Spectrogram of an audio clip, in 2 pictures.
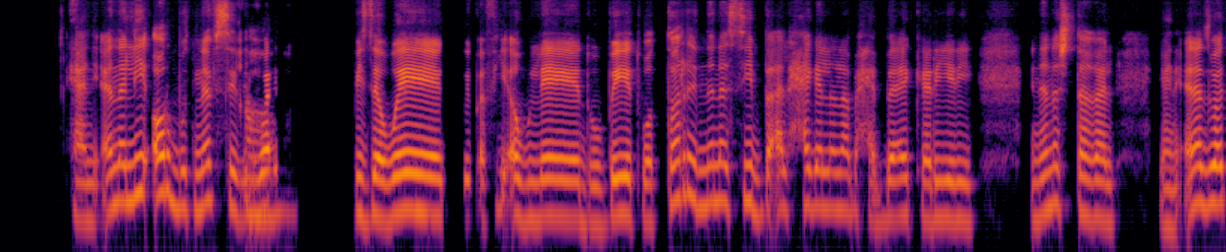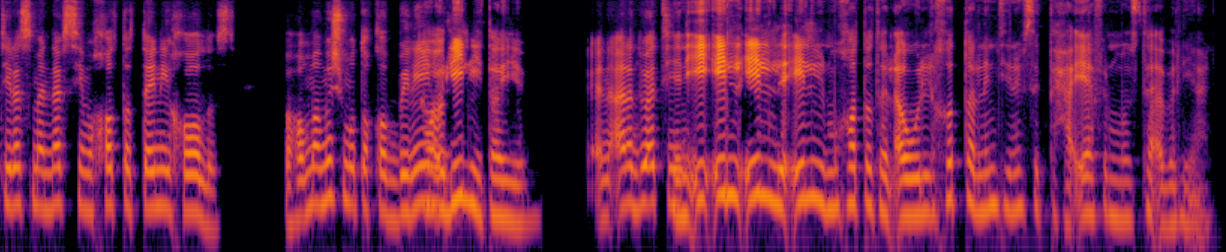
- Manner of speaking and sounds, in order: distorted speech; in English: "كاريري"
- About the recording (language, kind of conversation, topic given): Arabic, advice, إزاي أتعامل مع إحساس الذنب لما برفض توقعات العيلة؟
